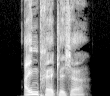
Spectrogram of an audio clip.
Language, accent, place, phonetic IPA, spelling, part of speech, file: German, Germany, Berlin, [ˈaɪ̯nˌtʁɛːklɪçɐ], einträglicher, adjective, De-einträglicher.ogg
- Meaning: 1. comparative degree of einträglich 2. inflection of einträglich: strong/mixed nominative masculine singular 3. inflection of einträglich: strong genitive/dative feminine singular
